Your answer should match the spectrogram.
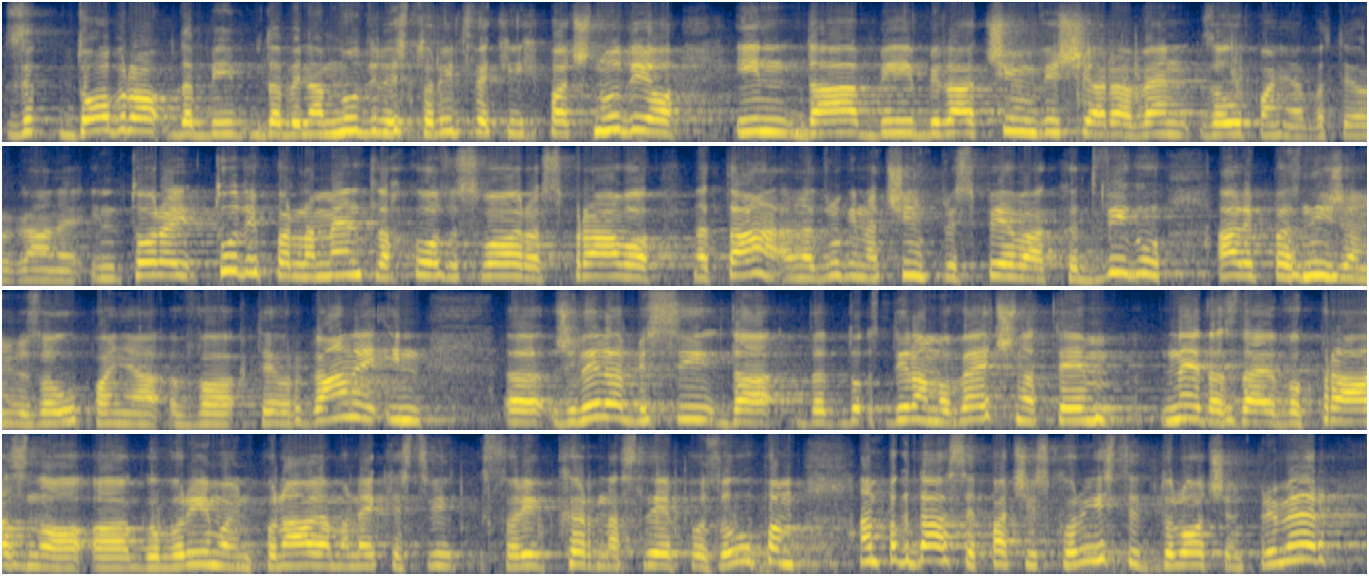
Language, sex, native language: Slovenian, female, Slovenian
